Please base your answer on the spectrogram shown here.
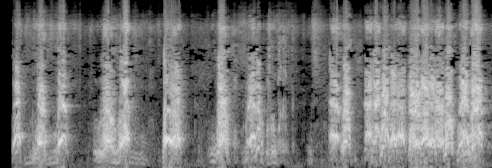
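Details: A Vizsla puppy, a pedigree dog from Hungary, gives a run of short, high, yappy barks, about one or two each second.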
